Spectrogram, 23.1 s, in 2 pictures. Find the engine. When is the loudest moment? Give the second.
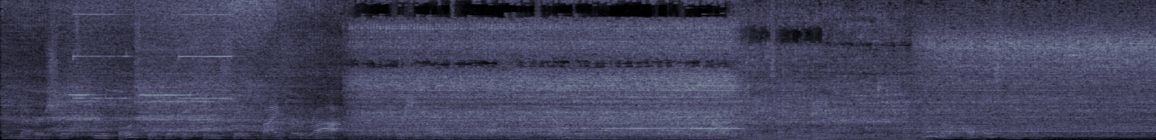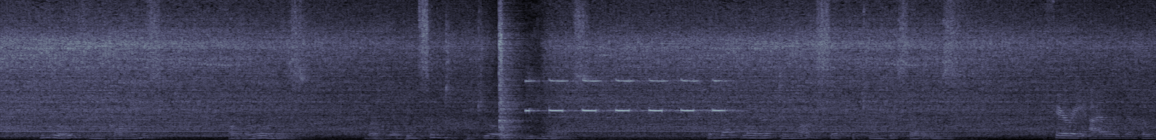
7 s.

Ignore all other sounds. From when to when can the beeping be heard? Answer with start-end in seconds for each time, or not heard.
0.7-2.4, 16.8-18.9.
